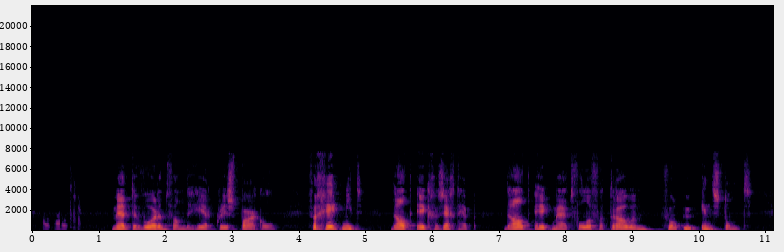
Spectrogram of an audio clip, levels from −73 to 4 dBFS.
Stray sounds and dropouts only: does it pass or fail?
fail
